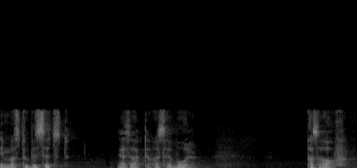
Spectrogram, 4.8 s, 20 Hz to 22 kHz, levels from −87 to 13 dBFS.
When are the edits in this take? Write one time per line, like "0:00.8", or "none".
0:01.4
